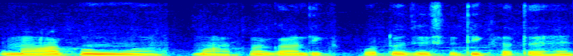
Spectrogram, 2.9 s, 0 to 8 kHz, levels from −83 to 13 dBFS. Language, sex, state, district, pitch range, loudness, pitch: Chhattisgarhi, male, Chhattisgarh, Raigarh, 165-175 Hz, -16 LUFS, 170 Hz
